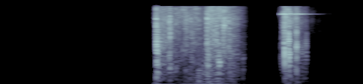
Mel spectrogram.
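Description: A game menu clicks and chimes.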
